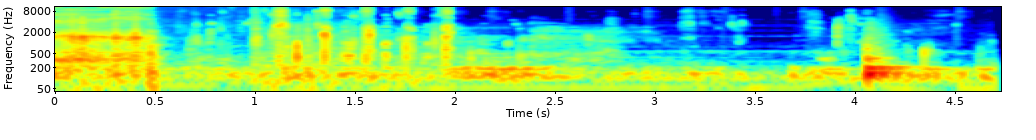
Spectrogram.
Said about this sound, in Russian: Бывает такое, что некоторые звуки просто раздражают. Вот если Бывает там такое. чавкающие. Мне это тоже не нравится.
